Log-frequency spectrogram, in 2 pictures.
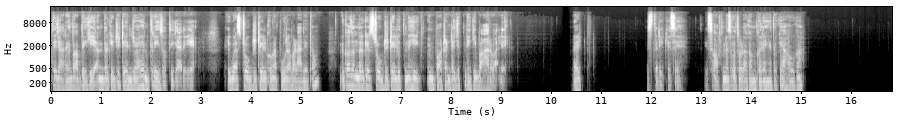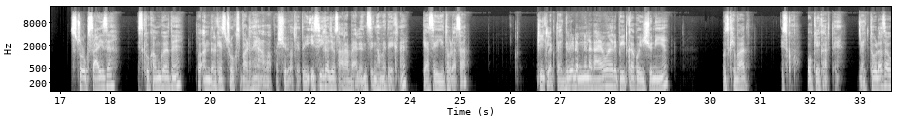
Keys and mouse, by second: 4.3 click, 7.9 click, 10.0 click, 12.8 click, 17.3 click, 31.3 click.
